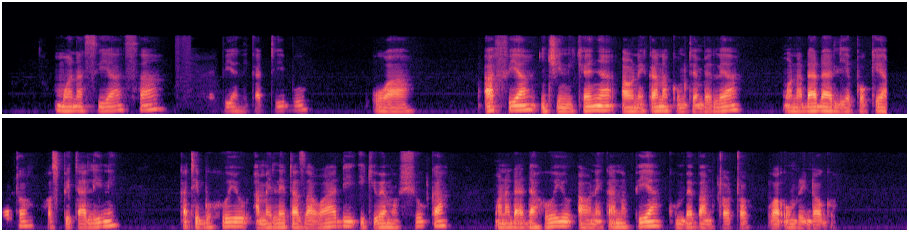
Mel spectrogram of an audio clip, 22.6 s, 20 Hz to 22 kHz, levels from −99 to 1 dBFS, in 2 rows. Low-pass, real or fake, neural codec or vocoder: 7.2 kHz; real; none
